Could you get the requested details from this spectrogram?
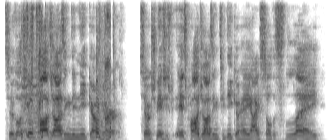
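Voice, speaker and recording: Music plays in the background as a man talks at a fairly quick pace. His intonation is monotone and flat. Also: medium pitch for a man. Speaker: youtuber reacting to a movie trailer. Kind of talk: trailer commentary. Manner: halting, many repetitions and fillers.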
